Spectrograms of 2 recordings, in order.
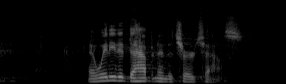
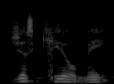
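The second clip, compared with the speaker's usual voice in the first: weary plea; 5 semitones lower, 6 dB quieter, slower than usual. Acted. Jonah's despairing prayer.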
